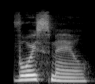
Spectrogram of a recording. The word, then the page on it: voicemail: American English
